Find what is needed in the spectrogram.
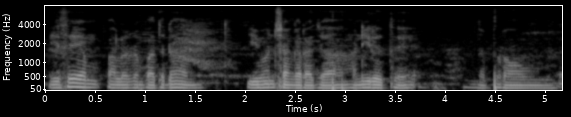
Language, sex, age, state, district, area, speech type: Tamil, male, 18-30, Tamil Nadu, Kallakurichi, rural, spontaneous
